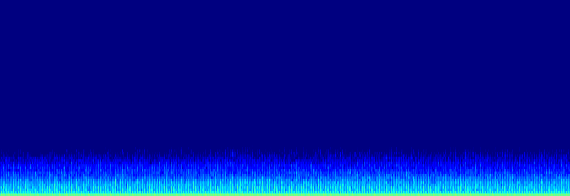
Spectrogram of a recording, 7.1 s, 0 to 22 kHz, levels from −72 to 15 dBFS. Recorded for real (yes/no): yes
